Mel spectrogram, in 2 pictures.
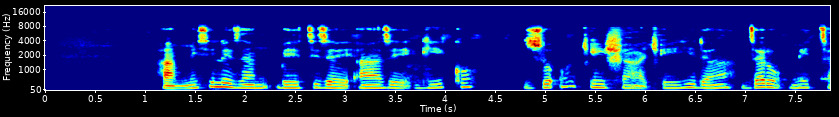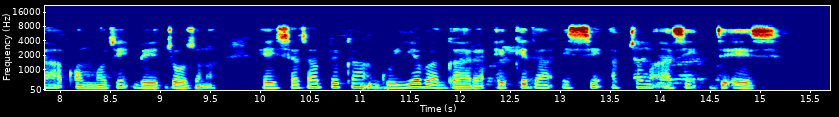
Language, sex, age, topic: Gamo, male, 25-35, agriculture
